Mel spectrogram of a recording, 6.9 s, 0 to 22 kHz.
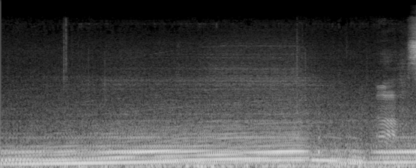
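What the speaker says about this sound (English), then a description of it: "God, do I love the way this thing sounds. I have always been a fan of that Subi Rumble" 2012 Subaru WRX hatchback boxer engine rumbling and revving, a deep throbbing burble with rising and falling pitch, loud and close, with a person speaking briefly near the end.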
